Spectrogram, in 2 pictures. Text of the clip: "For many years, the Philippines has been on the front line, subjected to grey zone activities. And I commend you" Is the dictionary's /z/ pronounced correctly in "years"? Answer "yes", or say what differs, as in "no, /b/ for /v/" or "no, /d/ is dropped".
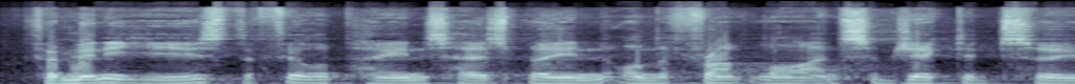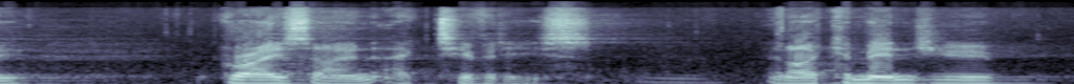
yes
